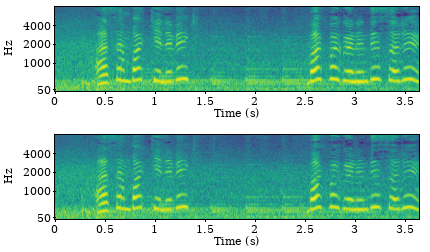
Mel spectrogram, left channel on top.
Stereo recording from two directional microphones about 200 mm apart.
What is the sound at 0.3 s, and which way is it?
Speech, centre (ahead or behind).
